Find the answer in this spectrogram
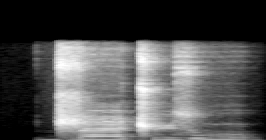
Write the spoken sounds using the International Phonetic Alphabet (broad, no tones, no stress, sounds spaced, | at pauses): ɖ͡ʐ æ ǁ y z u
